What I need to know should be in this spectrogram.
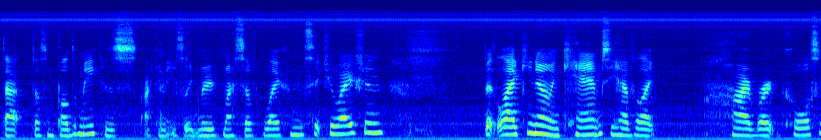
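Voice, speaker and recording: Woman, Australian accent, hesitant casual rambling, lots of ums, noisy home recording. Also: mid-range voice. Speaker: artist answering fan questions. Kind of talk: casual voice meme monologue. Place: home room. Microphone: built-in laptop mic.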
